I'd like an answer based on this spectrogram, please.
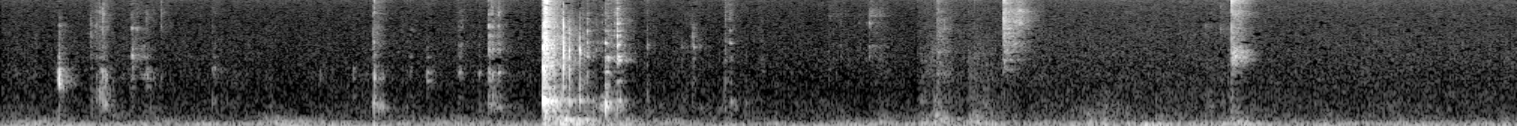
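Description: Plastic eyeshadow palette case being handled: scattered light clicks and taps of hard plastic, with a louder clatter about three and a half seconds in and single clicks later on.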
